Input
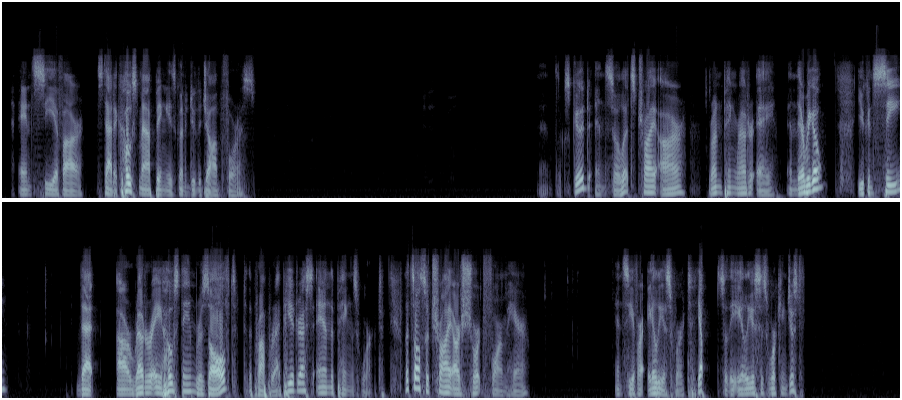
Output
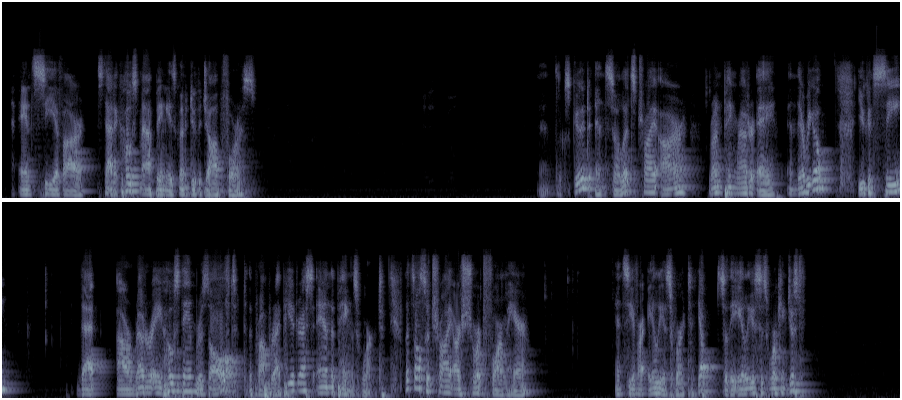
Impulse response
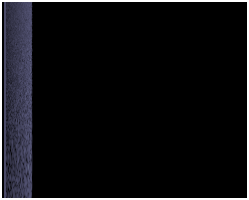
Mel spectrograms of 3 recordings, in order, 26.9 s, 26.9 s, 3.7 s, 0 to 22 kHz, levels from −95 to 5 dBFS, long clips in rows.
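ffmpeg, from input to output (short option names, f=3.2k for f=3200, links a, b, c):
-af "bandreject=f=49.13:t=h:w=4,bandreject=f=98.26:t=h:w=4,bandreject=f=147.39:t=h:w=4,bandreject=f=196.52:t=h:w=4,bandreject=f=245.65:t=h:w=4,bandreject=f=294.78:t=h:w=4,bandreject=f=343.91:t=h:w=4,bandreject=f=393.04:t=h:w=4,bandreject=f=442.17:t=h:w=4,bandreject=f=491.3:t=h:w=4,bandreject=f=540.43:t=h:w=4,bandreject=f=589.56:t=h:w=4,bandreject=f=638.69:t=h:w=4,bandreject=f=687.82:t=h:w=4,bandreject=f=736.95:t=h:w=4,bandreject=f=786.08:t=h:w=4,bandreject=f=835.21:t=h:w=4,bandreject=f=884.34:t=h:w=4,bandreject=f=933.47:t=h:w=4,bandreject=f=982.6:t=h:w=4,flanger=delay=10:depth=5.6:regen=-40:speed=0.34:shape=sinusoidal,areverse,acompressor=threshold=-37dB:ratio=12,areverse,adynamicequalizer=threshold=0.00126:dfrequency=3400:dqfactor=1.1:tfrequency=3400:tqfactor=1.1:attack=5:release=100:ratio=0.375:range=2.5:mode=cutabove:tftype=bell,volume=4dB"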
